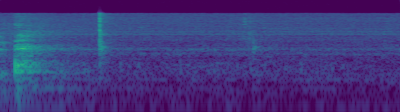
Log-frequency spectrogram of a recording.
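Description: Quiet room hiss with one sharp click about half a second in and a much fainter tick later.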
